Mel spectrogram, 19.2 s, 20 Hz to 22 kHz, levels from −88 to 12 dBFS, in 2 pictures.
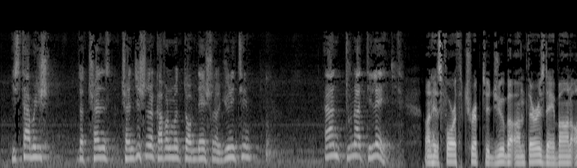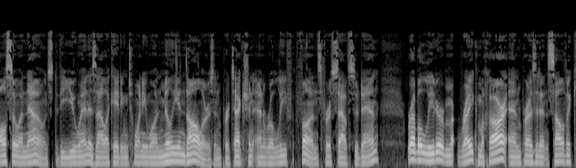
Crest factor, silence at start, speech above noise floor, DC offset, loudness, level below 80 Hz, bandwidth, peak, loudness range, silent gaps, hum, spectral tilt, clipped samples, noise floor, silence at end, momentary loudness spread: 18 dB; 0.2 s; 27 dB; under 0.1%; -20 LUFS; -50 dBFS; 11.5 kHz; -2 dBFS; 9 LU; none; none; -6 dB/octave; under 0.1%; -47 dBFS; 0 s; 10 LU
